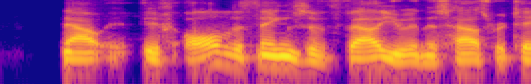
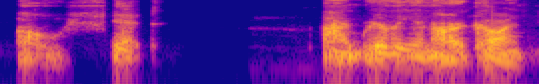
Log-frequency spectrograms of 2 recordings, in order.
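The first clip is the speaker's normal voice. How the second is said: hushed whisper of a startled fake wizard; whispered Carl; 6 dB quieter than usual. Mimicking fake dead Carl, whispering. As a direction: breathe it out in a sudden whispered realisation. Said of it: "fake dead Carl is like".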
